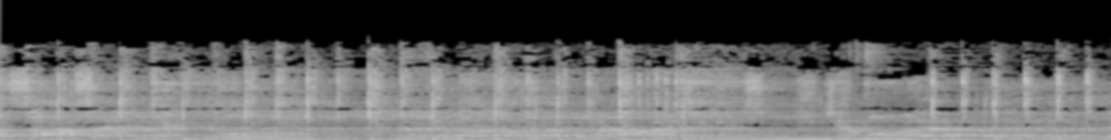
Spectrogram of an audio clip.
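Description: Live pop music with a woman singing the lead into a microphone over a dance beat. A low bass note is held for about two seconds near the end.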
